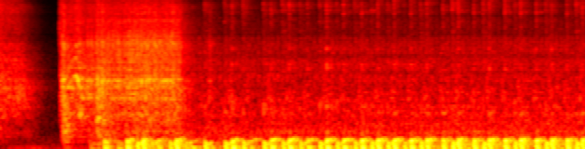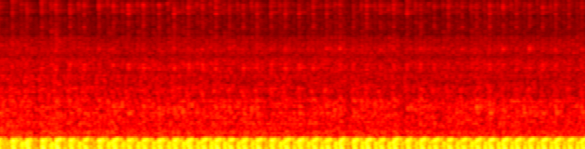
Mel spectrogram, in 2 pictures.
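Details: Yamaha Virago V-twin during on-engine carb sync, after raising idle screw and adjusting rear carb idle stop; cranks, fires and settles into steady even idle about three and a half pulses a second; carbs now balanced.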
